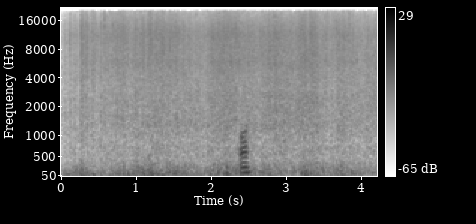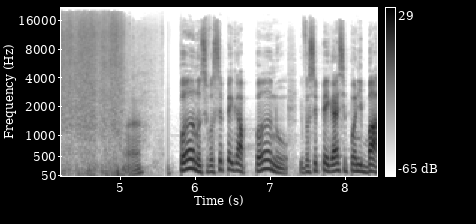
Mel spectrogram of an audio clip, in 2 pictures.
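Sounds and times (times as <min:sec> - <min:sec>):
plastic supermarket bag crumpled to mimic fire: 0:00.0 - 0:05.6
speech: 0:02.4 - 0:02.7, 0:05.2 - 0:08.4.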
